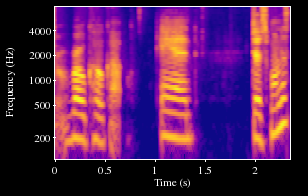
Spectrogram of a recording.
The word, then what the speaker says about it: Rococo: I did look up how to pronounce it and it is Rook Coco. I think this whole season I was pronouncing it Roku, but it's Roco.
